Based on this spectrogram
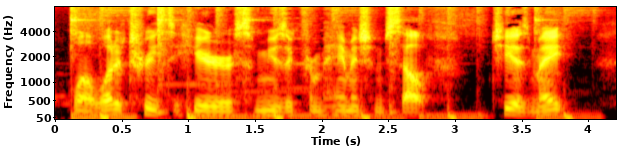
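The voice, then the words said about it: Put-on Australian accent. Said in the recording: “That might be the last time I do an Australian accent. I'm so sorry.”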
